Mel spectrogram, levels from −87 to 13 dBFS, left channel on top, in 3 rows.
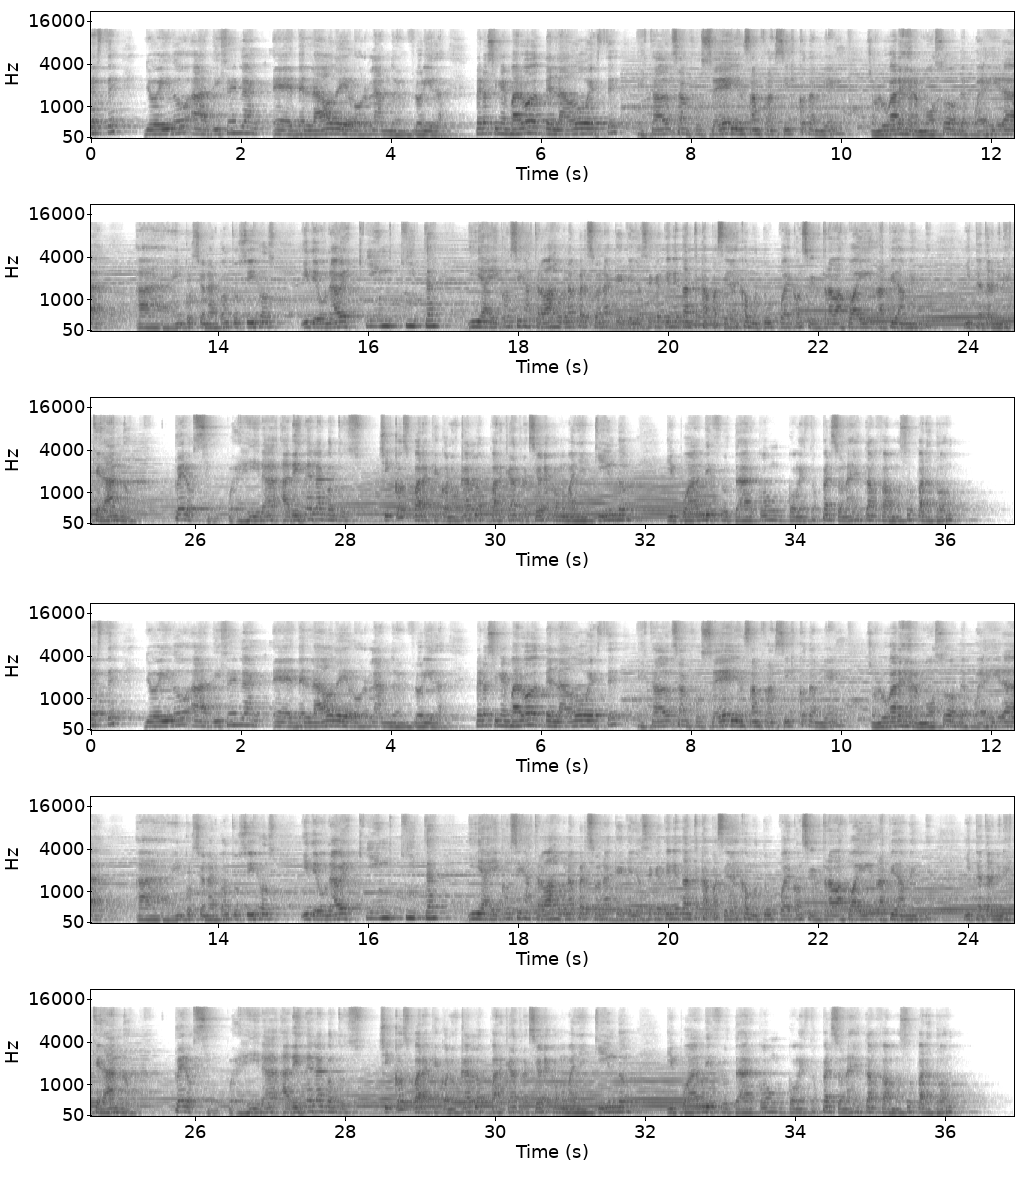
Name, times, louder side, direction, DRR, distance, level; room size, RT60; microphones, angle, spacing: voice 1, 0.0-4.8 5.1-10.1 10.4-12.6 12.9-23.7 24.0-25.2 25.7-28.2 28.5-36.1, equal, 10° left, 8 dB, 0.7 m, -27 dB
sound 1, 7.1-25.4, left 2 dB, 40° left, 1.4 m, -40 dB
sound 2, 16.7-33.0, equal, 65° left, 1.3 m, -33 dB
10.5 x 8.0 x 8.8 m, 1.2 s
head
